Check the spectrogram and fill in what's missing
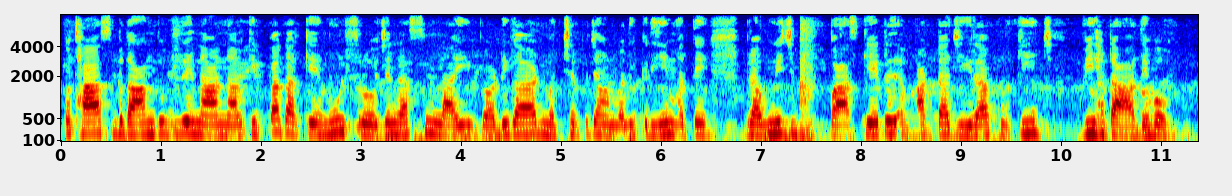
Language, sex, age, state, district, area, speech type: Punjabi, female, 30-45, Punjab, Mansa, urban, read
